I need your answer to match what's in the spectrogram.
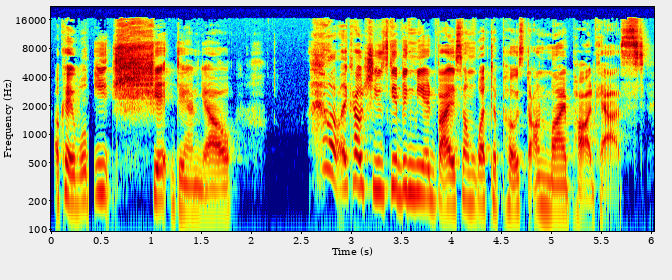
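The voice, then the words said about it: Valley girl accent. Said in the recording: “white girl with a millennial accent ... white girl millennial accent talk ... my Valley girl talk. I was born and raised in the San Fernando Valley, so that's probably what you're hearing.”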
